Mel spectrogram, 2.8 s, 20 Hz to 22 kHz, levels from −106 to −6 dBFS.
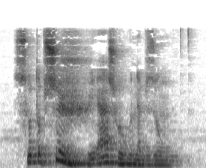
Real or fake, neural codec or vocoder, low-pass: real; none; 10.8 kHz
